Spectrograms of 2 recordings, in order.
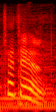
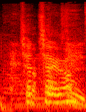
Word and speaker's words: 최채흥: 안 터져서 아쉬운 선수 김기훈 대 최재흥. 최채흥. 최재흥. 해체는 아, 저 발음이 안 돼요.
